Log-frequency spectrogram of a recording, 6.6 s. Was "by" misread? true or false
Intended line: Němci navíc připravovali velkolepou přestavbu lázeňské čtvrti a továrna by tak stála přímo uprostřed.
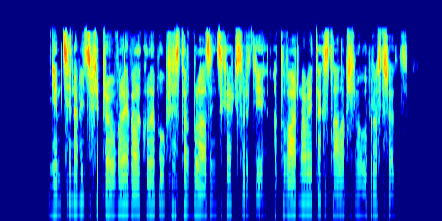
false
